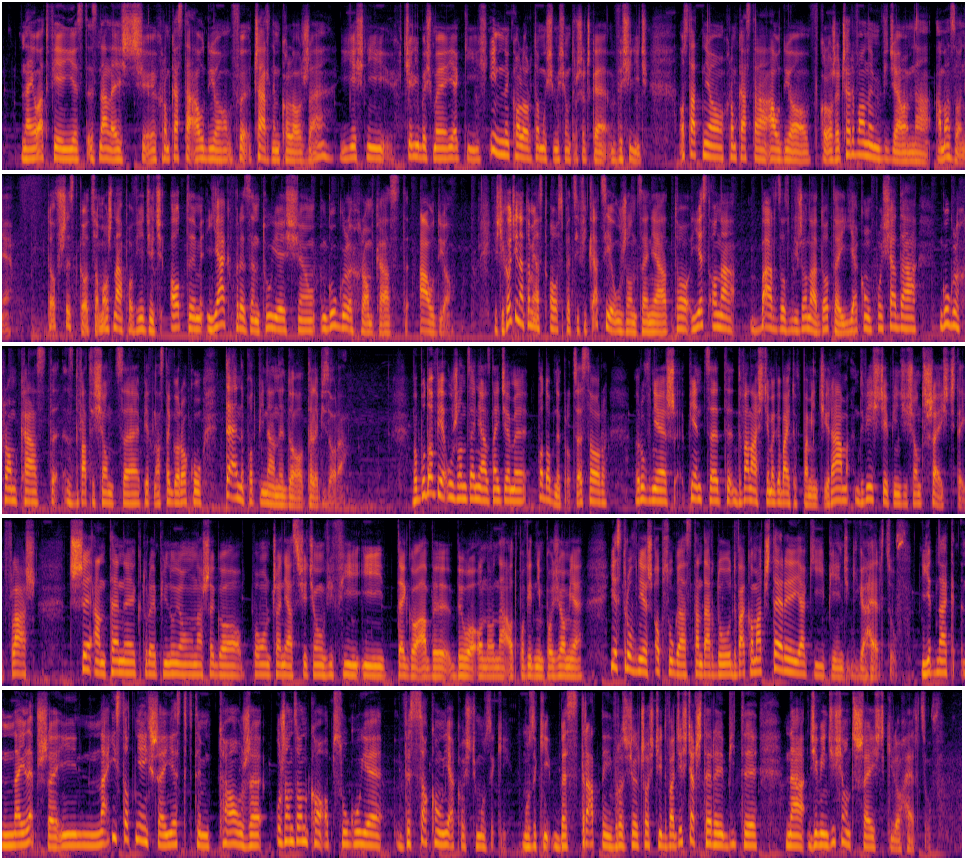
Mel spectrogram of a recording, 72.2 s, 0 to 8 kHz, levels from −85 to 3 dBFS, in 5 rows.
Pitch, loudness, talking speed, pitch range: 145 Hz, -22 LUFS, 105 wpm, 125-160 Hz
